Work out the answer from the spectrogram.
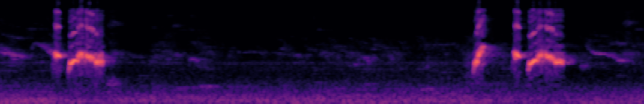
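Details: Red-whiskered bulbul, a caged show bird, repeats the same crisp three-note whistled phrase twice about three seconds apart, each ending in a bubbly downslurred flourish, with quiet pauses between.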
